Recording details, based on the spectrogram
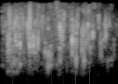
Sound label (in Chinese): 蜂蜜块滑动声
